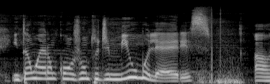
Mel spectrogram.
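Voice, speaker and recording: Her intonation is lively as the woman speaks. She keeps a moderate pace amid noticeable background noise. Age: 30s. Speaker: feminist activist, project founder. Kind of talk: panel talk. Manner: halting, with fillers.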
